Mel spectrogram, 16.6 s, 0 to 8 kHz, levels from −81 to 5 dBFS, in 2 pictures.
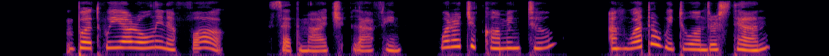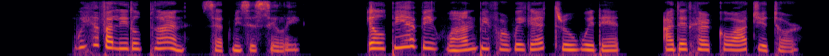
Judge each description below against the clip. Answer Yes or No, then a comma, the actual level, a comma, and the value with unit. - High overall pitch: Yes, very high, 265 Hz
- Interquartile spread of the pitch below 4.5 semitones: No, average, 5.1 semitones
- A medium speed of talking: Yes, average, 155 wpm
